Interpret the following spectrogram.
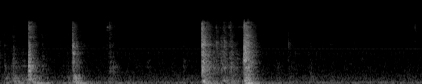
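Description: Hard plastic clacks and knocks as a Stamparatus stamp-positioning tool is handled and set aside on the desk: three light clicks in the first second, then two loud knocks about half a second apart near the middle.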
